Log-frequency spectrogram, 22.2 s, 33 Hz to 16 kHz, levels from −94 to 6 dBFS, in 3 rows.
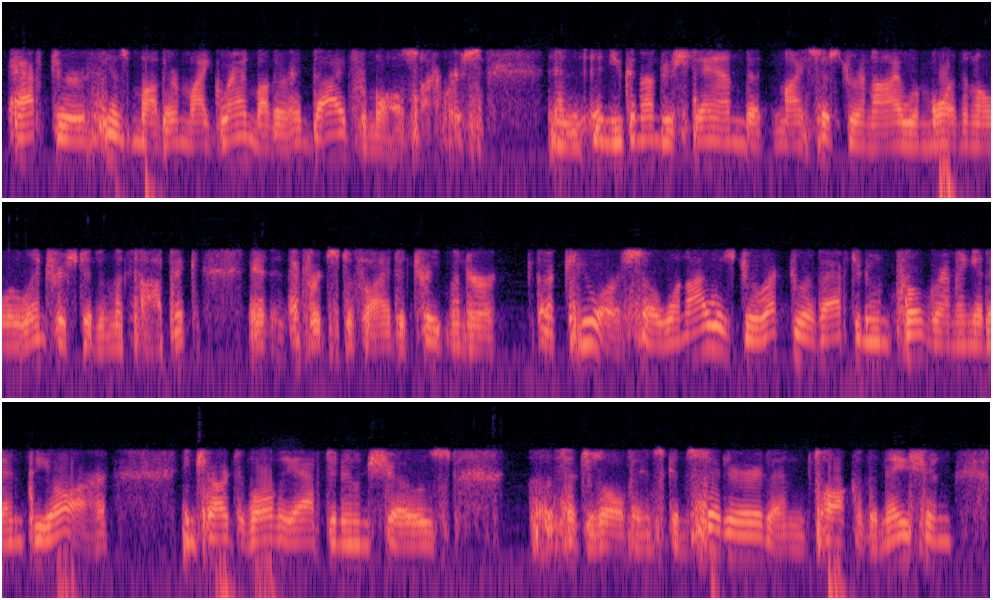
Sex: male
